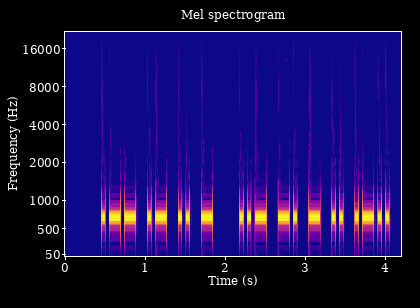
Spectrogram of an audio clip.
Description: Morse code, heard as a keyed tone, about 25 wpm, 700 Hz. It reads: WAIT UNTIL
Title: Sentences from Top 1000 Words - Review Part 1 - 25wpm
